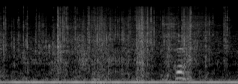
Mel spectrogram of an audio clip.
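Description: Christmas wrapping paper crinkling and rustling in irregular crackles as a dog paws and tears at a wrapped present, over a steady low hum.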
